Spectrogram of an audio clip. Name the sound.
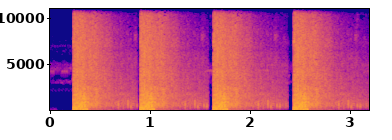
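repeated pistol gunshots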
